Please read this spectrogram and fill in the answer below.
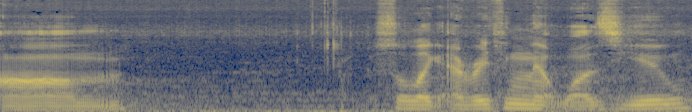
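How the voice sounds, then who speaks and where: Amid noticeable background noise and audible room echo, a man speaks fairly slowly at a medium pitch. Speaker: vlogger. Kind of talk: casual vlog monologue. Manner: hesitant, many fillers.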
